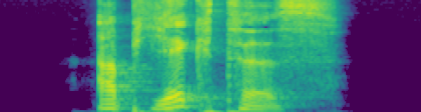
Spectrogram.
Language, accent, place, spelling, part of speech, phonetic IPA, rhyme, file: German, Germany, Berlin, abjektes, adjective, [apˈjɛktəs], -ɛktəs, De-abjektes.ogg
- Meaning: strong/mixed nominative/accusative neuter singular of abjekt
